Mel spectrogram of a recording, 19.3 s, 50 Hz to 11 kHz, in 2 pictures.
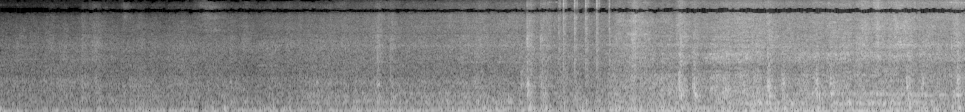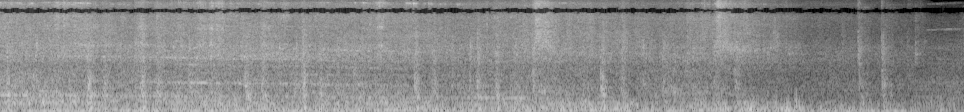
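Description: Nankai 6200 series electric train running past, its rumble swelling to a peak about halfway through and then easing off. The clack of wheels over rail joints repeats from about five seconds in until near the end.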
